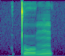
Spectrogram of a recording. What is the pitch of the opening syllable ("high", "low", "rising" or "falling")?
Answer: low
